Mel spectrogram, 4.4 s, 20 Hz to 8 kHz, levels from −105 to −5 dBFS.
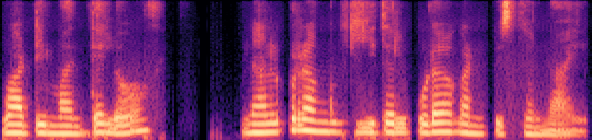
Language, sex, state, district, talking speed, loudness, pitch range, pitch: Telugu, female, Telangana, Hyderabad, 95 wpm, -15 LUFS, 165-200 Hz, 185 Hz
